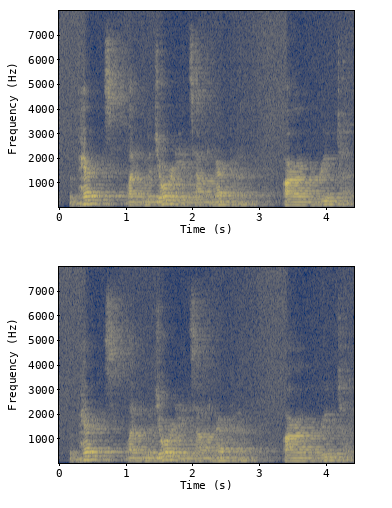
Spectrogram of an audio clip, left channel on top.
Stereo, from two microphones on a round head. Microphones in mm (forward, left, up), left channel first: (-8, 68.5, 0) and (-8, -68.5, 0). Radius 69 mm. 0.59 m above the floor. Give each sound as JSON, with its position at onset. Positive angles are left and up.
{"t": 0.1, "sound": "a man speaking", "side_deg": 70, "distance_m": 4.0}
